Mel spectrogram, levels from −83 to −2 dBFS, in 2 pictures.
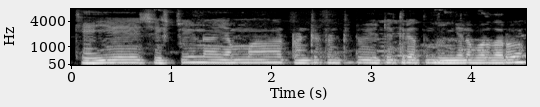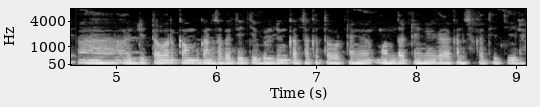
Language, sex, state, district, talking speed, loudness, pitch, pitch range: Kannada, male, Karnataka, Shimoga, 140 wpm, -16 LUFS, 130 Hz, 125-140 Hz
